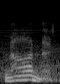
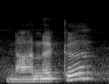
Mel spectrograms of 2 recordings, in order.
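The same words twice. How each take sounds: First: The last letter is pronounced weakly. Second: The last letter is pronounced fully.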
